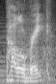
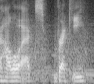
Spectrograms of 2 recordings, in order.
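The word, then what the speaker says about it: HoloXBreak: It's it's spelled hollow x break, but uh according to the to to the developer, the ax is silent. So I I like how everybody like just immediately defied that and just like called it hollow ax wrecky.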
